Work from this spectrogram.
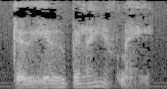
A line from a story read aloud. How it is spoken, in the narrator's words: he asked quietly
